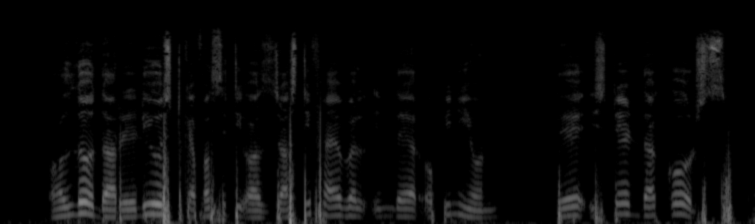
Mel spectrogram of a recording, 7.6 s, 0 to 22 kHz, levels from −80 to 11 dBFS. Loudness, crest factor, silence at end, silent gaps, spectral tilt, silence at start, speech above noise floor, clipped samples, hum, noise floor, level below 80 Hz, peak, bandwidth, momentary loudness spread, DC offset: -44 LUFS; 26 dB; 0.2 s; none; -3.5 dB/octave; 0.5 s; 34 dB; under 0.1%; none; -78 dBFS; -56 dBFS; -18 dBFS; 15 kHz; 16 LU; under 0.1%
